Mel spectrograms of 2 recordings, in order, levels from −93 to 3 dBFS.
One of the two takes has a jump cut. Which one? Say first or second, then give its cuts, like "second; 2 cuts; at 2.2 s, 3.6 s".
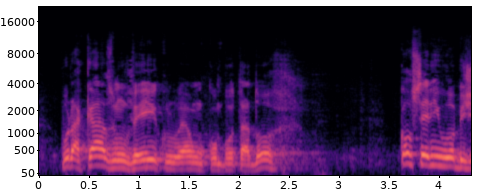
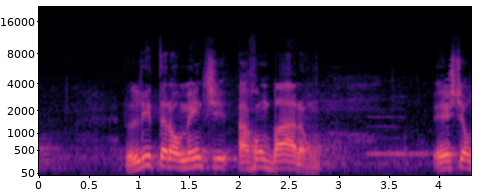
second; 1 cut; at 1.7 s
